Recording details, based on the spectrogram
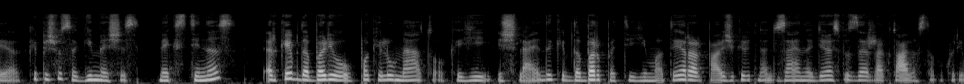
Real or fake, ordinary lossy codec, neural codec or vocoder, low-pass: real; AAC, 64 kbps; none; 10.8 kHz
